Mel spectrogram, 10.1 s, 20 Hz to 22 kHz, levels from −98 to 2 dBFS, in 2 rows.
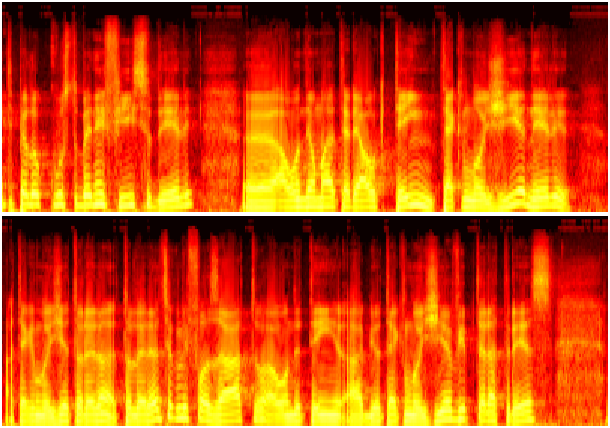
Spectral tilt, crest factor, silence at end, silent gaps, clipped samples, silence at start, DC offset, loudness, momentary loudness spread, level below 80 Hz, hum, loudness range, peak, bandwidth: -6 dB/octave; 16 dB; 0 s; none; under 0.1%; 0 s; under 0.1%; -16 LUFS; 6 LU; -34 dBFS; none; 1 LU; 0 dBFS; 14.5 kHz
